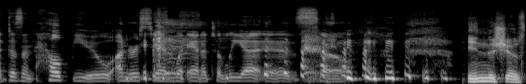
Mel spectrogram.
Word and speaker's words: Anatolia: don't know how saying Anatolia doesn't help you understand what Anatolia is so in the show's defense in Greek the accent is on the is on the E oh no I take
